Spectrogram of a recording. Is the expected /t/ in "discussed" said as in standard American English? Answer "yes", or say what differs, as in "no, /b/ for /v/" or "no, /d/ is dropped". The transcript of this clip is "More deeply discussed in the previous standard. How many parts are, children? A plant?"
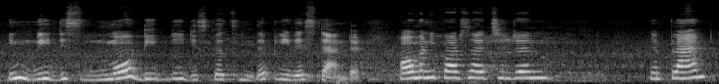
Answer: no, /t/ is dropped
